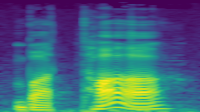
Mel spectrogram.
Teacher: Batta, with an elongated A sound at the end, means batter, as in a baseball batter.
